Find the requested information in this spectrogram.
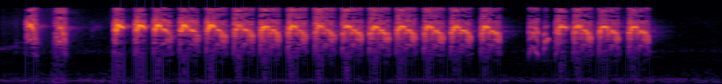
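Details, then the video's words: Energetic crimson sunbird singing a fast string of high, sharp, slightly slurred notes, with a brief break before a final short burst. "PECINTA SOGON PASTI SUKAK..SOGON ISTIMEWA YANG ENERGIK"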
